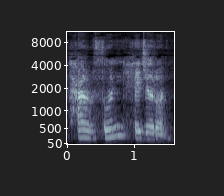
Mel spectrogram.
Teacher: Ra here is going to be heavy. It also has tawassut, so rest on this for a moment.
